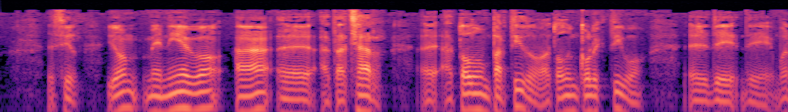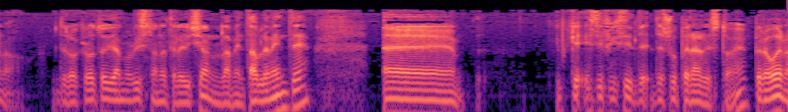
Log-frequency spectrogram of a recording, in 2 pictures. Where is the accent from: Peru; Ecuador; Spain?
Spain; Barcelona, Catalonia; born there; como nací en Barcelona voy a decir esto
